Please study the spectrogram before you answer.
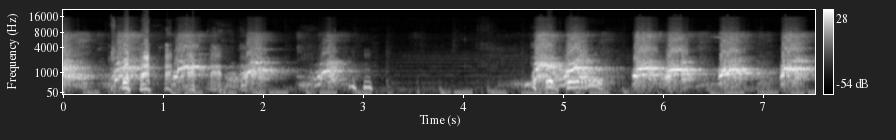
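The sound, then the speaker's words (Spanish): A person imitates a small pinscher-like dog barking: bursts of sharp, yappy barks, then a quiet pause, then another run of loud, clipped yips. “Haces ruidos de perro, porque no lo sé.”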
